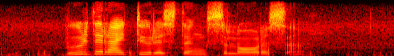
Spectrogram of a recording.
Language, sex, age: Afrikaans, female, 19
